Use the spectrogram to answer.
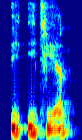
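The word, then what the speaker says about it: Etienne: don't even know how to say his name ety how do you say his name etn yeah etn he's he's having a good season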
